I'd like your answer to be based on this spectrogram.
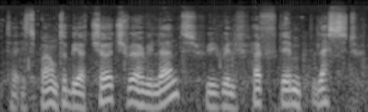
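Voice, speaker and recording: A man's voice: mid-range voice, a little mellow, close to an everyday voice. A man playing a grave, commanding older professor who hunts vampires, speaking formally in an audio drama. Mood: grave, urgent. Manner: formal, instructing, deliberate phrasing. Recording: audible background noise.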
